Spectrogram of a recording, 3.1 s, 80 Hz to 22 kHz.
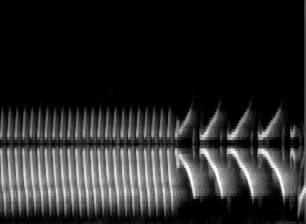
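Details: Canary singing in the gacor style with long 'nembak panjang' bursts, used as a lure song to prompt other canaries to sing; a fast, even, buzzy trill of about 20 rapid notes gives way to four high, descending whistled sweeps.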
